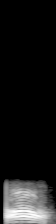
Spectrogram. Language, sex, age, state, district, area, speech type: Maithili, male, 60+, Bihar, Muzaffarpur, rural, conversation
